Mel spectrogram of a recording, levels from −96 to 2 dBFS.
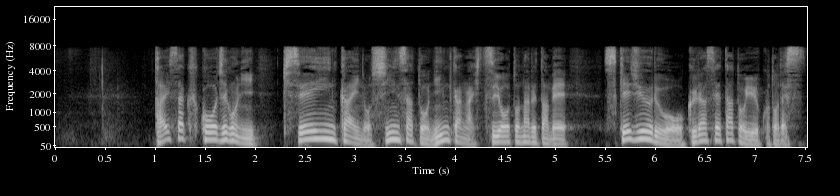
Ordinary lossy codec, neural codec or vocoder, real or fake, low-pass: none; none; real; none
